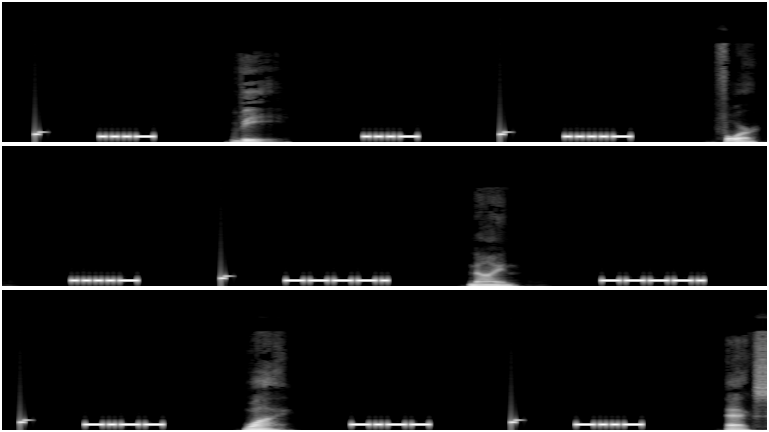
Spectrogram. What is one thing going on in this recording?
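A telegraph key taps out short, steady beeps of code in quick bursts.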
